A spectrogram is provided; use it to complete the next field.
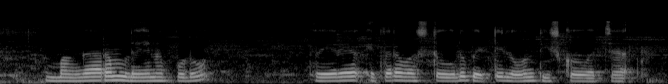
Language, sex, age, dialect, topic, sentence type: Telugu, male, 25-30, Utterandhra, banking, question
